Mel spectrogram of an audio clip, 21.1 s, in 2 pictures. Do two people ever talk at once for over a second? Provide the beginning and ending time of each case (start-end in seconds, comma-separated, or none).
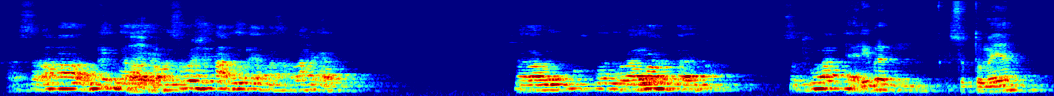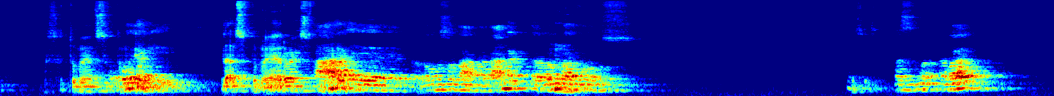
none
